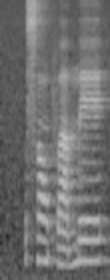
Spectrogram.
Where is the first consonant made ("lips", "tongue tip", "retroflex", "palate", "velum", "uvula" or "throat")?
tongue tip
